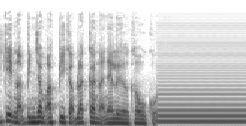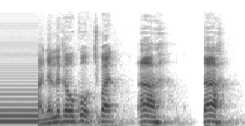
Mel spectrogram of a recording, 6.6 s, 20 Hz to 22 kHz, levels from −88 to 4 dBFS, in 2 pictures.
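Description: Speech clip with a system hang loop from 2.10 to 3.79 s, just after "belakang nak nyala kau": a 5.8 ms chunk repeats as a 172 Hz buzz, which fits a 256-sample buffer, costing about a second and a half before "nyala kau ukur cepat".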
